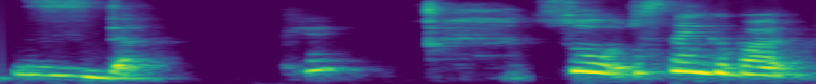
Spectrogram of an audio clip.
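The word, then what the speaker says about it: ζ: In the classical Attic, that's pronounced as in English wisdom, zd.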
